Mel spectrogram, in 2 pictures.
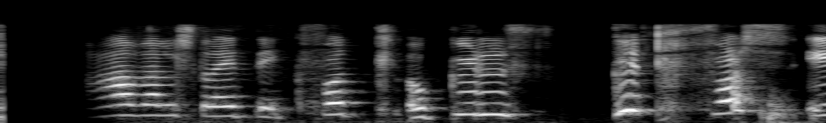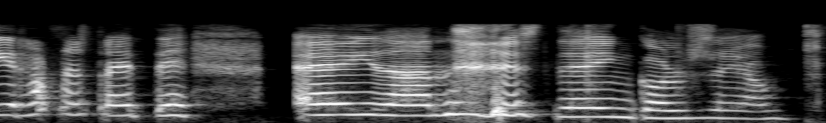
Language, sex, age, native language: Icelandic, female, 14, Icelandic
